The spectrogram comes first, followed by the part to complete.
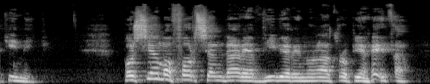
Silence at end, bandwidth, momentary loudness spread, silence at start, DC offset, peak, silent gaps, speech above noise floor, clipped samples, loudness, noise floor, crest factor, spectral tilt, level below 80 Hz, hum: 0.2 s; 18 kHz; 8 LU; 0 s; under 0.1%; 0 dBFS; none; 29 dB; under 0.1%; -13 LUFS; -43 dBFS; 14 dB; -4 dB/octave; -62 dBFS; none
